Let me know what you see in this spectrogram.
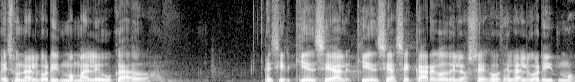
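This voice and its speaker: A man speaks fairly quickly, his pitch moving in an ordinary way. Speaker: physician and health digital consultant, conference speaker. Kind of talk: conference talk. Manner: fast; hesitant with repetitions.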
